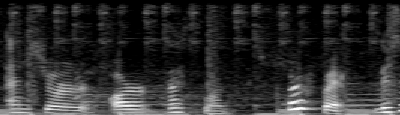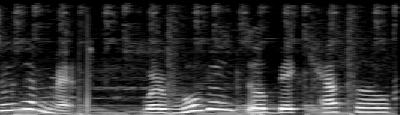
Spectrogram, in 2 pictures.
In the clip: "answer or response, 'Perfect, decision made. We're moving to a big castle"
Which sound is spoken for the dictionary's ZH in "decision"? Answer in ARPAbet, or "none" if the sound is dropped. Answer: Z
